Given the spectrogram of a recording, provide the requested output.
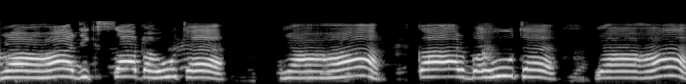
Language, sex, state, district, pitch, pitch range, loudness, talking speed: Hindi, male, Bihar, Bhagalpur, 320 Hz, 300-355 Hz, -10 LUFS, 105 wpm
